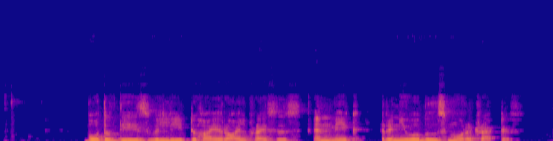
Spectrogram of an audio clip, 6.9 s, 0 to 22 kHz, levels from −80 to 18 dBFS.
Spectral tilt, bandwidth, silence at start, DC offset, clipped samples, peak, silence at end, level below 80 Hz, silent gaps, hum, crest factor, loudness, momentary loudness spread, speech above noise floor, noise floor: -7 dB/octave; 7.6 kHz; 1.05 s; under 0.1%; under 0.1%; -2 dBFS; 0.55 s; -44 dBFS; none; none; 16 dB; -19 LUFS; 12 LU; 52 dB; -70 dBFS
